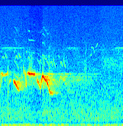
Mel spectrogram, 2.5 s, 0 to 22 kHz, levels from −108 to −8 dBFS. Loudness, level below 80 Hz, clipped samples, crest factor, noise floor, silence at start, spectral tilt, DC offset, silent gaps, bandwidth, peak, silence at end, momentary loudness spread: -24 LUFS; -54 dBFS; under 0.1%; 18 dB; -52 dBFS; 0 s; -1.5 dB/octave; under 0.1%; none; 18 kHz; -12 dBFS; 1.15 s; 8 LU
